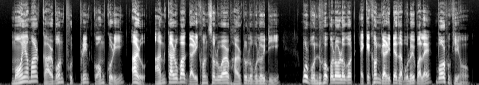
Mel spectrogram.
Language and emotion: Assamese, happy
